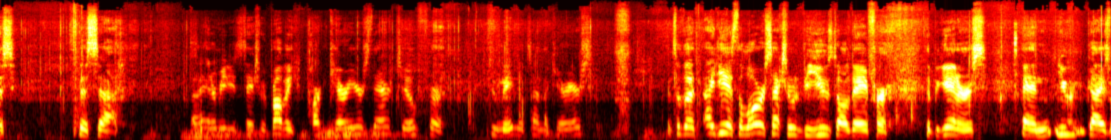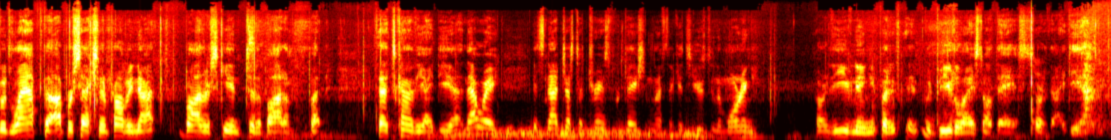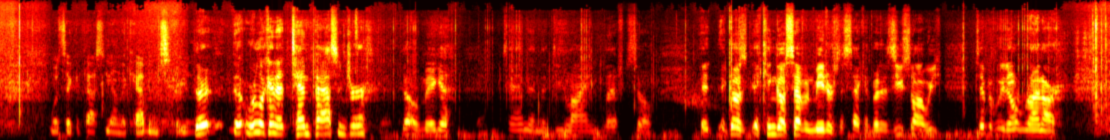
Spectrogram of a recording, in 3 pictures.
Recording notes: Wind affected audio edit, best listened to with earphones.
